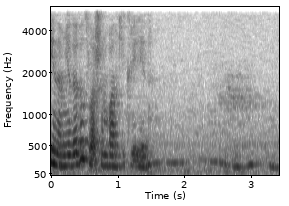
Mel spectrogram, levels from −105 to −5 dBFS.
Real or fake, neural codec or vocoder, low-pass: real; none; 5.4 kHz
